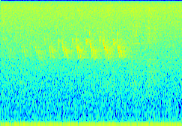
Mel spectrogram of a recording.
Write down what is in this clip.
Ovenbird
